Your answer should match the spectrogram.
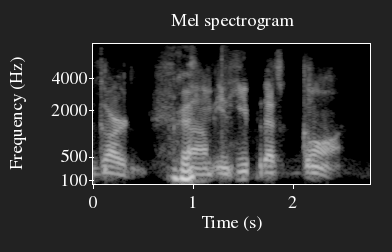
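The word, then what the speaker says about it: גן: In Hebrew, that's gone. You would spell that in English, G-A-N, gone. Okay. A has an ah sound in Hebrew.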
